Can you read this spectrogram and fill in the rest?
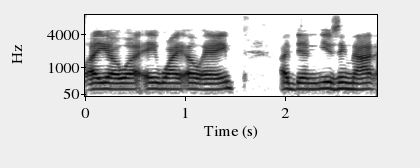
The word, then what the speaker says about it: Ayoa: It's Ayoa. It's spelled AYOA.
